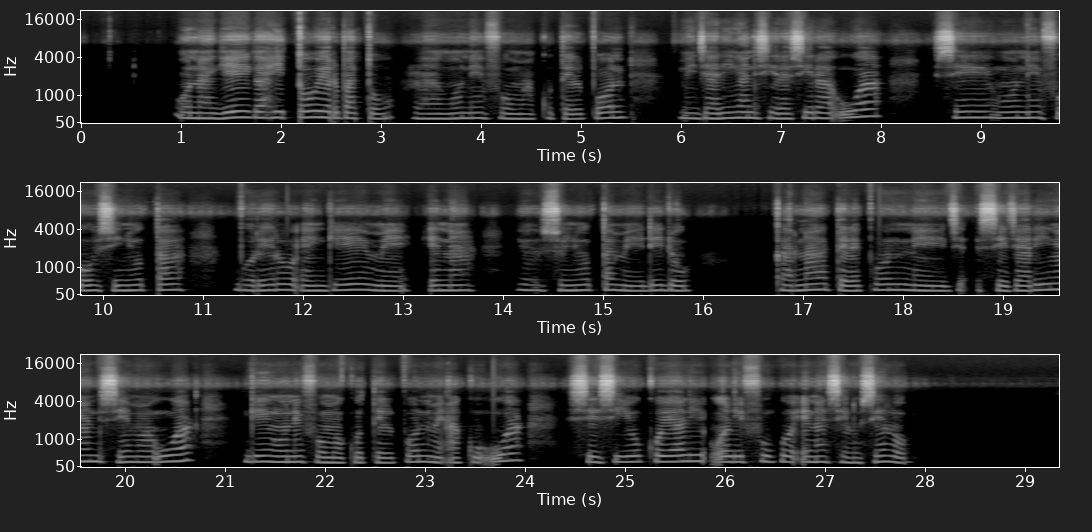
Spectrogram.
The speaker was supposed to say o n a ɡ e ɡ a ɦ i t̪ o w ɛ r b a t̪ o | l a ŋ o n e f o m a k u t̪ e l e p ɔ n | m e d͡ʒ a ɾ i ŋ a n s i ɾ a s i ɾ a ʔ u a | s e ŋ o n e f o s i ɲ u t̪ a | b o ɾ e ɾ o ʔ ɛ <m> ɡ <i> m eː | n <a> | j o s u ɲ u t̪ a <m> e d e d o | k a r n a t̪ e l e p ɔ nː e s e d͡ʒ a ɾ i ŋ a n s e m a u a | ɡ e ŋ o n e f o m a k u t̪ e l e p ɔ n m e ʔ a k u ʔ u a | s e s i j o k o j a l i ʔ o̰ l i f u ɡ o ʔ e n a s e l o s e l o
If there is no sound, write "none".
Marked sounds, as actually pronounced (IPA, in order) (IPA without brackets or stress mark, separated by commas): ŋ, e, a, m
